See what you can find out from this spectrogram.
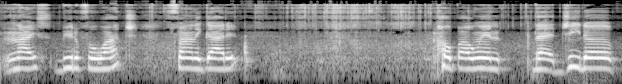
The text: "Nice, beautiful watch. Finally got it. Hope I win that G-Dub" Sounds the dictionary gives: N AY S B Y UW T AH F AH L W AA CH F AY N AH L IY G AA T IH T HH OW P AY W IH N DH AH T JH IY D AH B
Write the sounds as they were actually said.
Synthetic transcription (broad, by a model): N AY S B Y UW T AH F L W AA CH F AY N L IY G AA T IH T HH OW P AY W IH N DH AH T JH IY D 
